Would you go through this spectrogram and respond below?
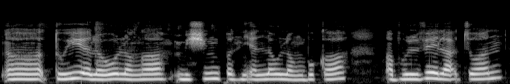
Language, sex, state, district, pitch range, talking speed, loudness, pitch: Mizo, female, Mizoram, Aizawl, 230-245 Hz, 190 wpm, -12 LUFS, 235 Hz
